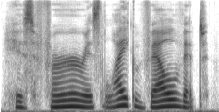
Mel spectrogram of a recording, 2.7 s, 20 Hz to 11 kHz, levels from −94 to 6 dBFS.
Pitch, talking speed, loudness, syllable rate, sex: 175 Hz, 110 wpm, -14 LUFS, 2.3 syllables/s, female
